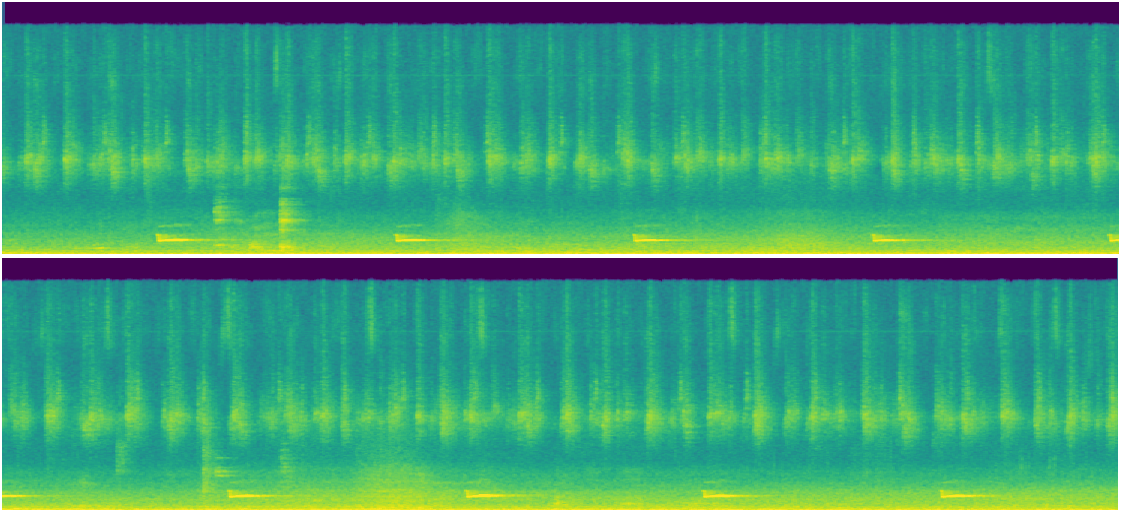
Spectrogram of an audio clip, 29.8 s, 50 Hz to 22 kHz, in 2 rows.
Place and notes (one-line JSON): {"title": "Via De Fin, Trieste, Italy - night ambience, owl", "date": "2013-09-07 00:30:00", "description": "night ambience\n(SD702, AT BP4025)", "latitude": "45.64", "longitude": "13.77", "altitude": "58", "timezone": "Europe/Rome"}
